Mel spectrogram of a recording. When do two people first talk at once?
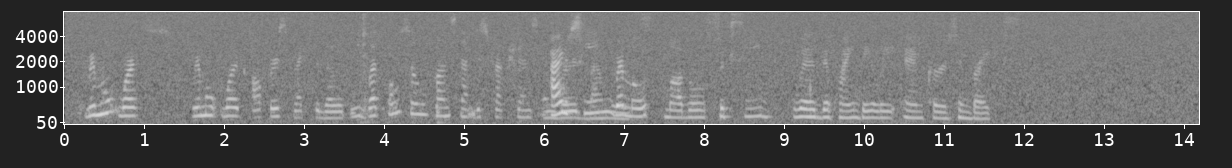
6.1 s

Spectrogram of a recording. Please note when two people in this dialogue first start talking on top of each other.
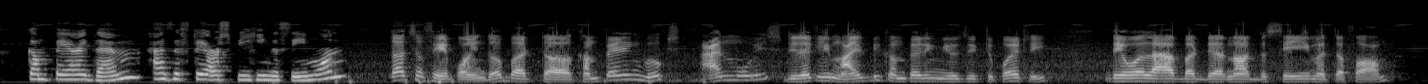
none

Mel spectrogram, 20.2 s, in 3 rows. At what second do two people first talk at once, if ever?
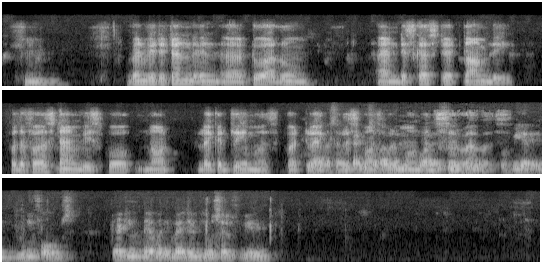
10.6 s

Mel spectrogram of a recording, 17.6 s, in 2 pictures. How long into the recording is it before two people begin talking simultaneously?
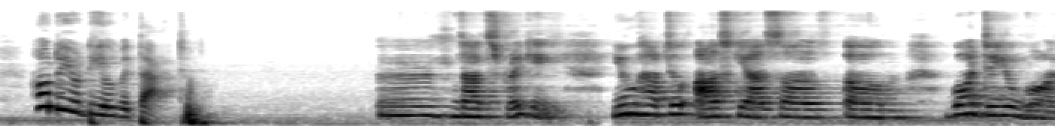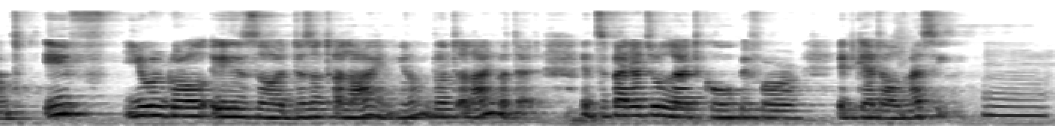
none

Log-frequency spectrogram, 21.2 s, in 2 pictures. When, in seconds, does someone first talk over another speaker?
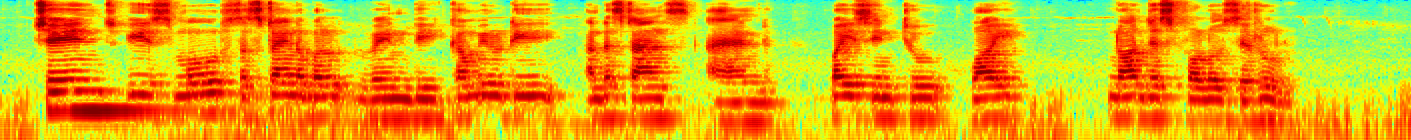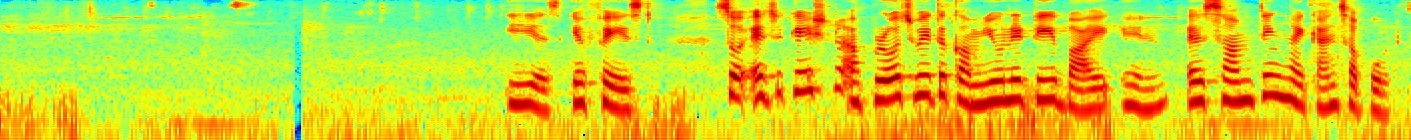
none

